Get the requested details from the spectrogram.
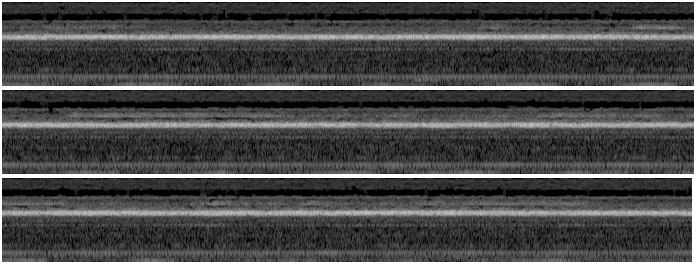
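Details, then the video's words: A continuous shrill shimmer of nighttime crickets runs without pause, while a refrigerator's steady drone and a faint rhythmic low thrum sit beneath it. "Crickets & Refrigerator Humming Sound"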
